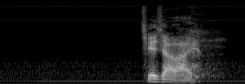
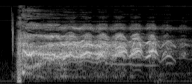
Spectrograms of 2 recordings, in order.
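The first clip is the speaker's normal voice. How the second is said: loud laugh; 4 dB louder than usual. Real, not acted. Preacher laughs at own joke.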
